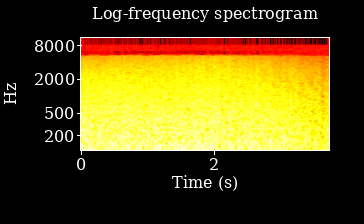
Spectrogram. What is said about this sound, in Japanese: 俺たちが来た背後から、凄まじい爆発音が響いた。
